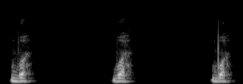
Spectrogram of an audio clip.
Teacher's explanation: The W consonant is a voiced consonant, which means the vocal cords are turned on as you say it. · For the W consonant, there are two movements that happen. The lips move forward and round into a tight circle, while the back of the tongue moves up and back towards the soft palate. But the airflow is not stopped by this movement. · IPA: /w/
